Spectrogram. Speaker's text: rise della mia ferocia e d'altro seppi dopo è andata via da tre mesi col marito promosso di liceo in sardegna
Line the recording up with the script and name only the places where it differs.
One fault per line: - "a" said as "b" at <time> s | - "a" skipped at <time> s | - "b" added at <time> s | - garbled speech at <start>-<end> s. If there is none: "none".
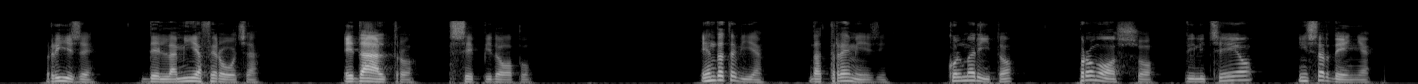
none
